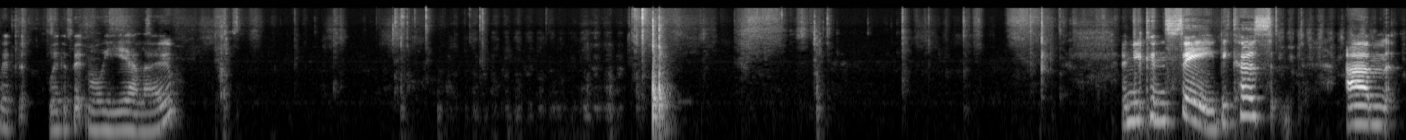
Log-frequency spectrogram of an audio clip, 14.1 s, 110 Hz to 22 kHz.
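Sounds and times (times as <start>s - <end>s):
paper rustling on a tabletop: 1.8s - 2.6s, 6.1s - 8.4s, 9.1s - 11.1s.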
